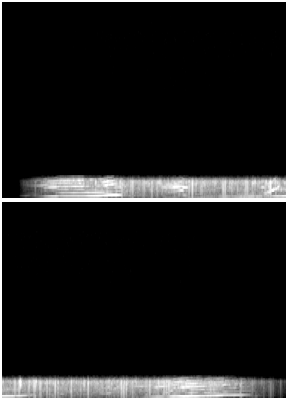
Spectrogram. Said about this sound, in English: Let's take a listen to some marine ocean noise captured via a NOAA hydrophone in American Samoa National Park. These are humpback whale vocalizations with snapping shrimp in the background.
